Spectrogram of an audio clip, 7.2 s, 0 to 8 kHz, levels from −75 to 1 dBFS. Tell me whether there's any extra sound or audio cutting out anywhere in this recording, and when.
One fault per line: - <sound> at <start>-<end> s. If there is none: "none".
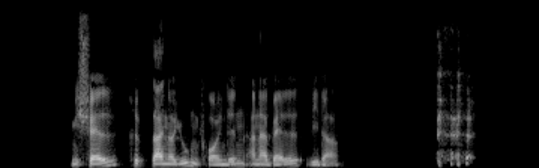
- cough at 5.8-6.4 s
